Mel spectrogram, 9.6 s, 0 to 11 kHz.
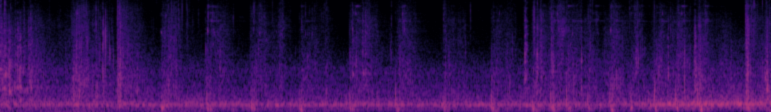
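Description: Hooves clip-clop at a steady walking pace in Red Dead Redemption 2, over a low droning background, with faint creaks; quiet and fairly close, no talking.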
